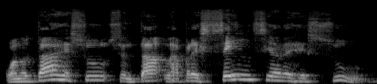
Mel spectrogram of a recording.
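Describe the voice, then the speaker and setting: A man, hosting a radio devotional. He retells Bible stories as an animated, dramatic storyteller and drops to soft near-whispers for emphasis. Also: a little high, unhurried. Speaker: radio host and preacher.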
